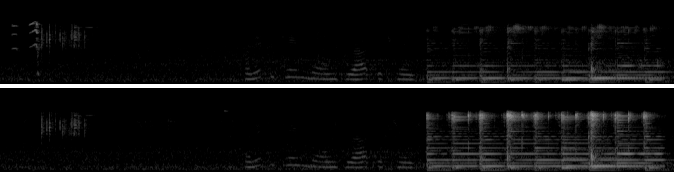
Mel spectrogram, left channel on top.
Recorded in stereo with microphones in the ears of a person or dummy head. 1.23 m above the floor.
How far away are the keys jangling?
About 0.9 m.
